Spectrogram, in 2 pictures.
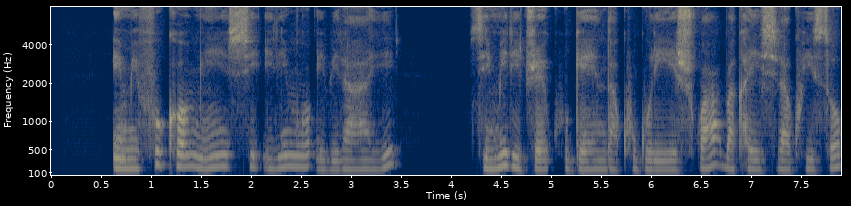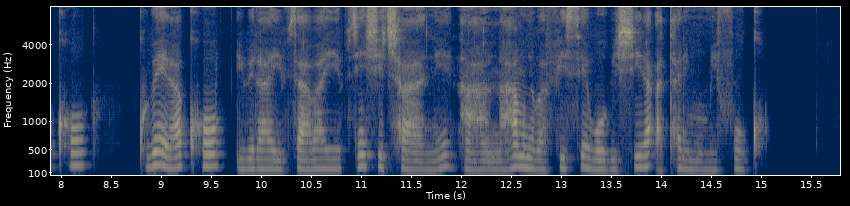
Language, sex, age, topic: Rundi, female, 18-24, agriculture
